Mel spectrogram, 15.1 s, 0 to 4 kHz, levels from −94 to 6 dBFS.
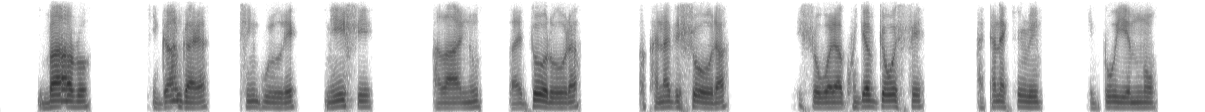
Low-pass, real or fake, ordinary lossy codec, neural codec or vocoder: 3.6 kHz; fake; Opus, 32 kbps; codec, 24 kHz, 0.9 kbps, WavTokenizer, small release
